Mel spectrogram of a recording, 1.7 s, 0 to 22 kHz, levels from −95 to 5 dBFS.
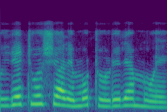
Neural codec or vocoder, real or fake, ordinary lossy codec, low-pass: codec, 16 kHz, 4 kbps, FunCodec, trained on Chinese and English, 50 frames a second; fake; Opus, 32 kbps; 7.2 kHz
